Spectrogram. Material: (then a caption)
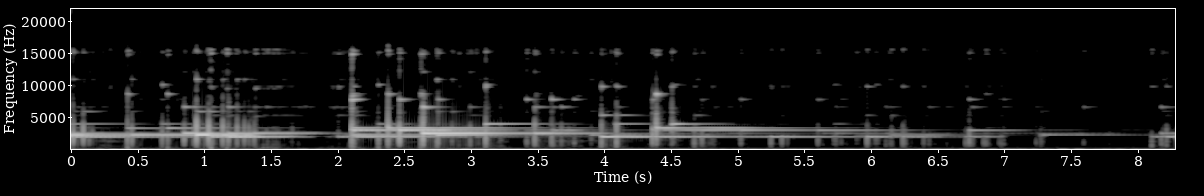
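Metal. A hanging wind chime with hollow metal tubes is held in one hand while the fingertips of the other hand tap the tubes. Bright, overlapping metallic tones ring out around 2.5 kHz in irregular bursts, each note sustaining and slowly fading between taps.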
